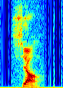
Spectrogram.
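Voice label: "xiang", Chinese, fourth tone; Chinese Surnames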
